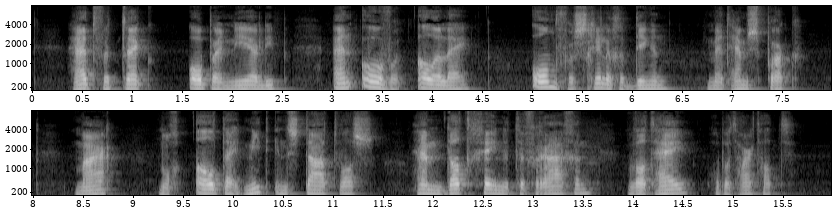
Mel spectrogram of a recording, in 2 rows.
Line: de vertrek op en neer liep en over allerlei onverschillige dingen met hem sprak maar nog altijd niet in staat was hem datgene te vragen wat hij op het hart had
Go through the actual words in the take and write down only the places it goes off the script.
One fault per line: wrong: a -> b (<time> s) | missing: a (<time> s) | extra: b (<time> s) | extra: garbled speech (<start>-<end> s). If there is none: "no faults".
wrong: de -> het (0.3 s)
